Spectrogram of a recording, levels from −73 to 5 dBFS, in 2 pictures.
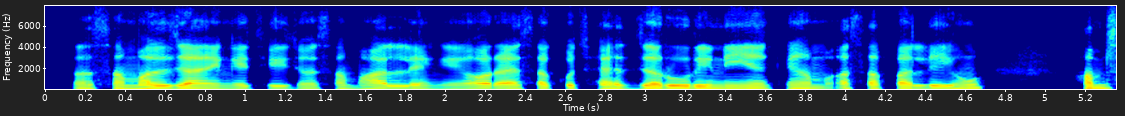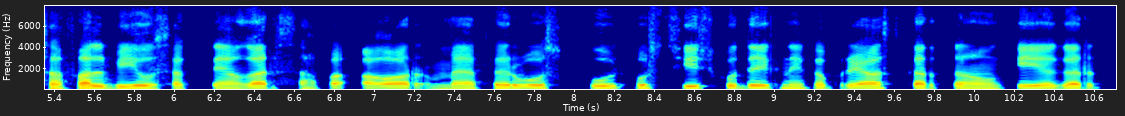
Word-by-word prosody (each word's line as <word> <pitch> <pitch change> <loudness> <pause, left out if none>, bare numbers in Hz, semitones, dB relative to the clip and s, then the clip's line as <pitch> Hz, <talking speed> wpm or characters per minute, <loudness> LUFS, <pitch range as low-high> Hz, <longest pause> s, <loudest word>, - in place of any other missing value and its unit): अ, 130 - -2
सँभल 130 +1 +1
जाएँगे 125 -1 +2
चीज़ें 120 +1 -6
सँभाल 120 0 -2
लेंगे 120 0 -4
और 120 +1 +1
ऐसा 120 +2 +1
कुछ 135 - -6
है 125 0 +2
ज़रूरी 135 +2 +3
नहीं 135 0 -1
है 140 0 0
कि 135 - -8
हम 135 +1 -2
असफ़ल 130 -1 -2
ही 130 - +1
हो, 155 +5 -2 0.5
हम 150 -1 +3
सफ़ल 145 +3 +4
भी 145 -1 +1
हो 140 -1 +5
सकते 130 +2 -4
हैं, 135 - +1
अगर 135 +1 +3
सफ 125 0 -9 0.2
और 130 0 +3
मैं 140 +1 -1
फिर 155 -1 +3
वो 150 0 +3
उसको 170 +4 -1
उस 155 - -4
चीज़ 165 -1 0
को 160 - +2
देखने 145 +1 +1
का 150 0 -1
प्रयास 135 -1 +1
करता 135 0 +1
हूँ 135 0 0
कि 135 -1 +3
अगर 135 0 +2
135 Hz, 230 wpm, -23 LUFS, 125-140 Hz, 0.5 s, हो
